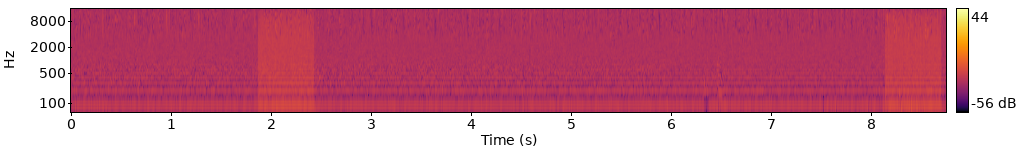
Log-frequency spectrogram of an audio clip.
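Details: Constant low buzz with evenly stacked overtones under everything in ShadowPlay-recorded audio; electrical hum of unknown source, owner asking how to fix it.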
